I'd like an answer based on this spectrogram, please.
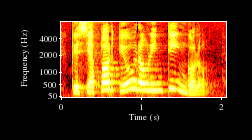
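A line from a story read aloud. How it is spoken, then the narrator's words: Exclaiming. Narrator (Italian): esclamò il Barmecida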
